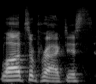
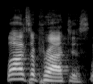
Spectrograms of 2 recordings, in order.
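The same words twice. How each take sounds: First: Laughing through lots of practice. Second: Said in the usual way. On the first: Real, not acted. Repeats it laughing.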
